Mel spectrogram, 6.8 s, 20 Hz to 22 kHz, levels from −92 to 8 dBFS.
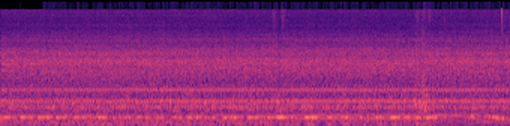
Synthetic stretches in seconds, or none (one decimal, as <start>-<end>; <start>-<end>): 2.1-3.2; 6.2-6.8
